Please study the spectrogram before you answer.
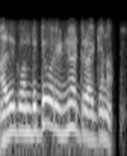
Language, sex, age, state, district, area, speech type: Tamil, male, 18-30, Tamil Nadu, Madurai, rural, conversation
